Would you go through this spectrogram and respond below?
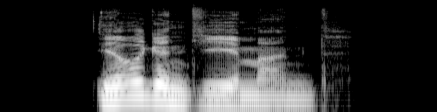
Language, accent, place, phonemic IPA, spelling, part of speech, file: German, Germany, Berlin, /ˈɪʁɡn̩tˈjeːmant/, irgendjemand, pronoun, De-irgendjemand.ogg
- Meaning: 1. someone, somebody 2. anyone, anybody, anyone at all, anybody at all, any person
